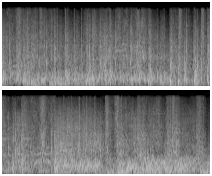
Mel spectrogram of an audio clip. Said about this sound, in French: Des mitrailleuses criblent le premier wagon de balles perforantes.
